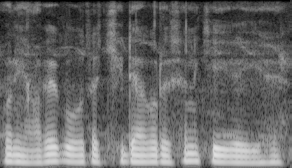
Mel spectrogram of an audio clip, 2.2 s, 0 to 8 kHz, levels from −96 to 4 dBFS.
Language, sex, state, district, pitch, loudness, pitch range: Hindi, male, Uttar Pradesh, Shamli, 115 Hz, -15 LUFS, 110-120 Hz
